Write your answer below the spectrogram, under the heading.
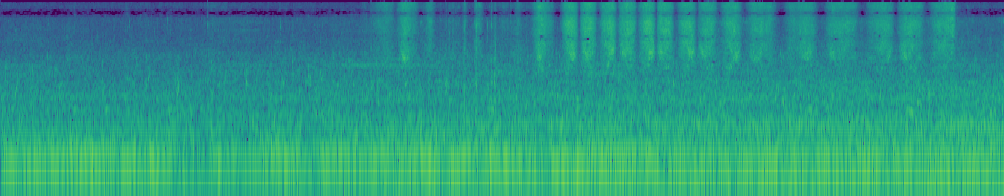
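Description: A passing narrowboat's engine runs with a low, steady rumble. From about four seconds in, a fast run of scratchy rubbing strokes, about three or four a second, comes in over it and is the loudest sound until it stops near the end.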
